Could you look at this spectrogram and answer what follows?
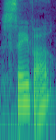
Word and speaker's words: Seva: This protocol is called Seva. It is spelled S-E-V-A.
